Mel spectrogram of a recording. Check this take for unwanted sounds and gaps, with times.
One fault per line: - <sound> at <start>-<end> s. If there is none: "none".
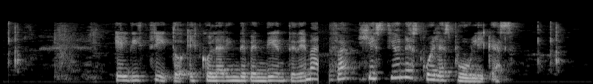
- dropout at 3.2-3.3 s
